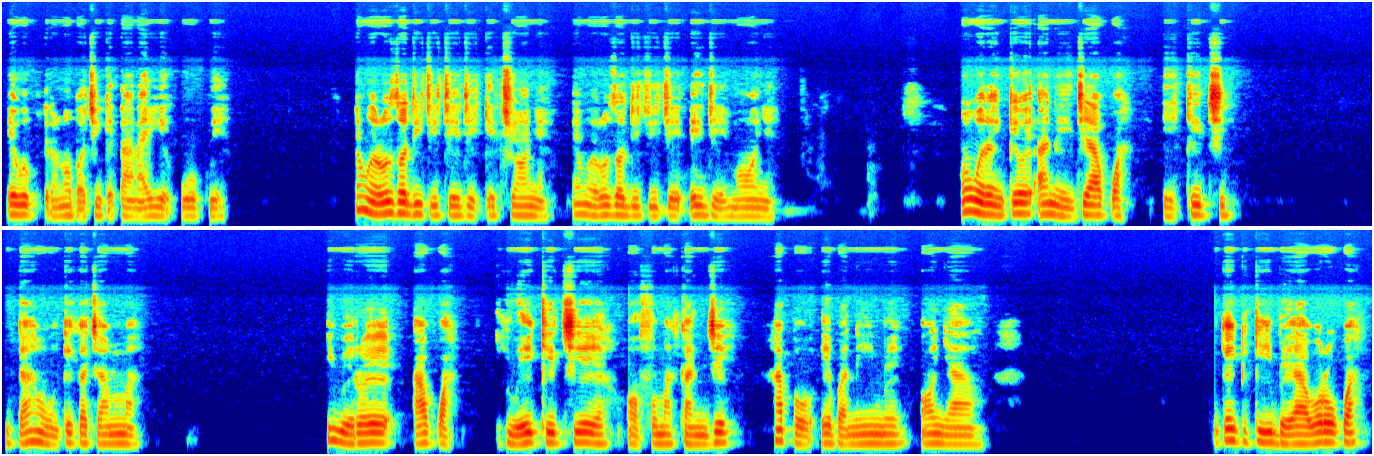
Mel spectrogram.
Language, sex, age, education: Igbo, female, 30-45, primary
